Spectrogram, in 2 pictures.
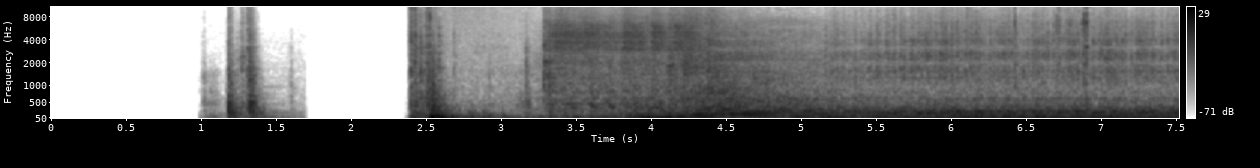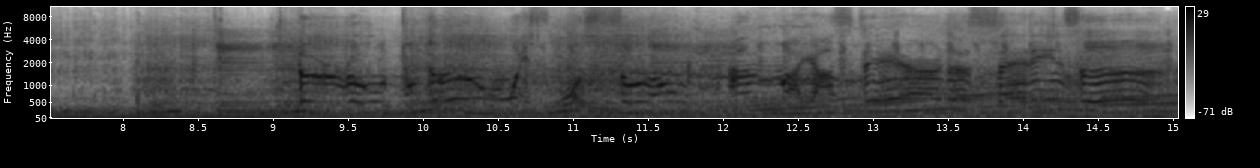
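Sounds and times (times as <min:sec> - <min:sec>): car engine revving: 0:03.3 - 0:15.0.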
